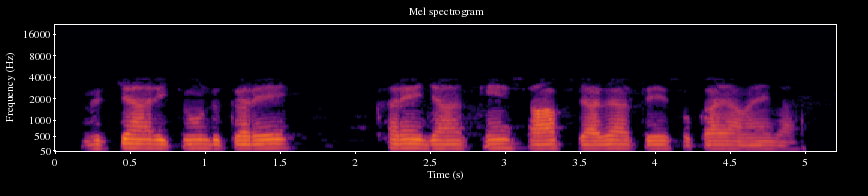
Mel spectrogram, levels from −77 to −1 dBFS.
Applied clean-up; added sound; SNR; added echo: none; none; none; none.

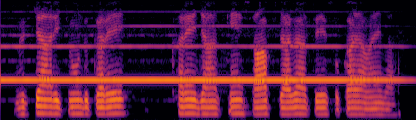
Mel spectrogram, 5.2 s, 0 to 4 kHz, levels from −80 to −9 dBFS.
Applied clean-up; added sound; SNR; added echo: none; Wind instrument, woodwind instrument; -1 dB; none.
